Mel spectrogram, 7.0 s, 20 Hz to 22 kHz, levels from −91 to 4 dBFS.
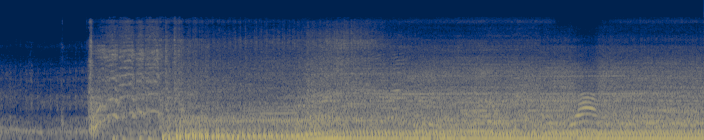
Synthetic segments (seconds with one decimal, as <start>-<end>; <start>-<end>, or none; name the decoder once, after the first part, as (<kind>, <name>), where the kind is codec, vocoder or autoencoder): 4.2-5.4 (codec, SNAC)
